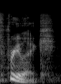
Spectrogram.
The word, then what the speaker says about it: Frelick: Sal Frelick, am I saying his name right? – It's Frelick, yes.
